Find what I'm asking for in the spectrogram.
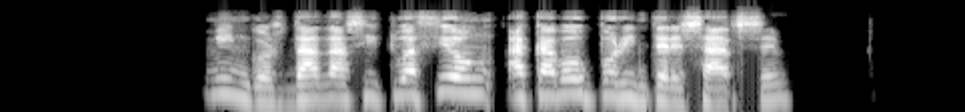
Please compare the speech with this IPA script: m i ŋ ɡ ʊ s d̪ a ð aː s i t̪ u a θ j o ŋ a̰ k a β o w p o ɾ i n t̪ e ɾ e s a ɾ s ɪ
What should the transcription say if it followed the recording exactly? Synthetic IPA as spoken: m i ŋ ɡ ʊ z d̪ a ð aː s i t̪ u a θ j o ŋ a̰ k a β o w p o ɾ i n t̪ e ɾ e s a ɾ s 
